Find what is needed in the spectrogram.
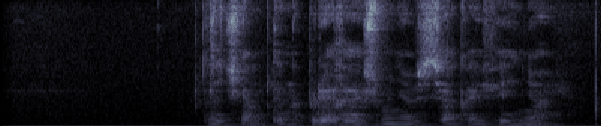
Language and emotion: Russian, angry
